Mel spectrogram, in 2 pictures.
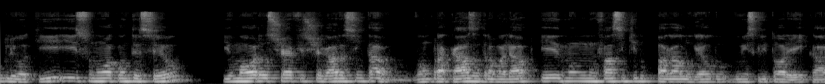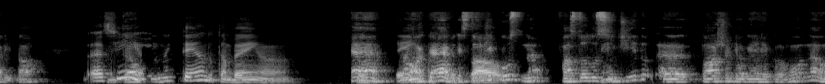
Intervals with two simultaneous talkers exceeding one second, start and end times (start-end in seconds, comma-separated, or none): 11.8-13.5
